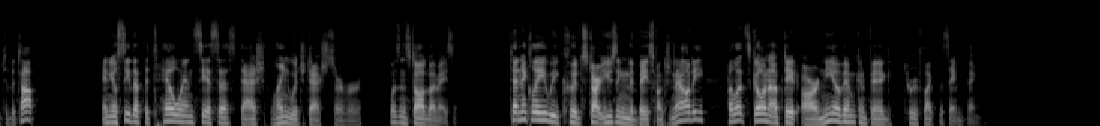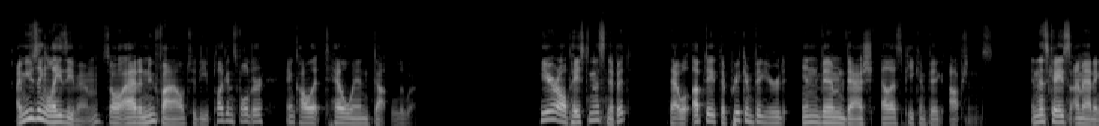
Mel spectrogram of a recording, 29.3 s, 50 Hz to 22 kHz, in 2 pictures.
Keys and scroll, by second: 9.4 q, 9.8 Escape, 14.6 Return, 15.0 space, 15.1 e, 15.8 j, 15.9 Return, 16.2 j, 16.7 Return, 18.3-21.3 typing, 22.6 space, 22.7 e, 23.4 i, 24.1 super+v.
